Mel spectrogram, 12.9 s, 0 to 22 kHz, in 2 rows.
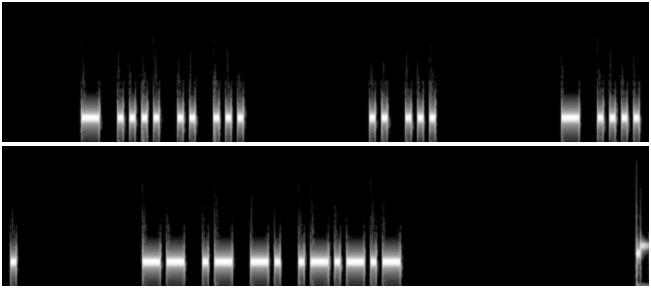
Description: Morse code, heard as a keyed tone, about 20 wpm, 700 Hz. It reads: THIS IS THE MAN.
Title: 3x Word-Spacing - Sentences from Top 200 Words - 20wpm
